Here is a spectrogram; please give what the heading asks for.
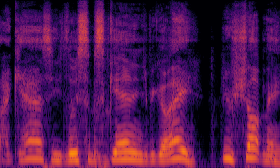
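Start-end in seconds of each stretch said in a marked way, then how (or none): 1.7-2.8 sudden put-on English accent. Retelling a wounded hermit's line from a film: imitating a sudden English accent. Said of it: "why does he get an English accent all of a sudden".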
